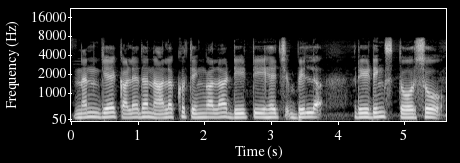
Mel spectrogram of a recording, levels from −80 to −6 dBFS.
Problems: background sounds at intervals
